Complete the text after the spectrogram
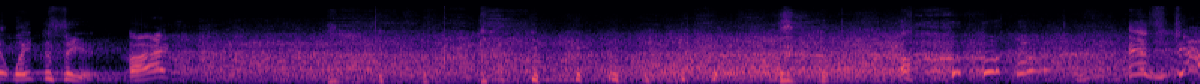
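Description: A large audience laughs and cheers.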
